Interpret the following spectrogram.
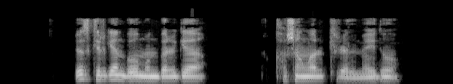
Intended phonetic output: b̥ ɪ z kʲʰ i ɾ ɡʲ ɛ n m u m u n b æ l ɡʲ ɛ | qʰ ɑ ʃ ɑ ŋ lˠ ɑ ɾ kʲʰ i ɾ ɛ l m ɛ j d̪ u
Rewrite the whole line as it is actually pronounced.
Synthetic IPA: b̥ ɪ z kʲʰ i ɾ ɡʲ ɛ n b u m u n b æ ɾ ɡʲ ɛ | qʰ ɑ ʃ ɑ ŋ lˠ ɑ ɾ kʲʰ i ɾ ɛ l m ɛ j d̪ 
